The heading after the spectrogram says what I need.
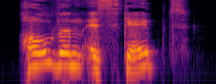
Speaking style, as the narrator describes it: Illich shouted

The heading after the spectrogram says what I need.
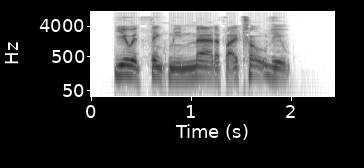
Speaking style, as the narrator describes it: the young king of Sarkarpus said, his voice cracking

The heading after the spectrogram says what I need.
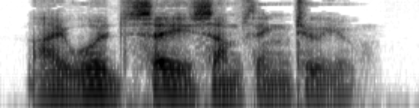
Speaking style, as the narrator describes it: Lawrence said quietly

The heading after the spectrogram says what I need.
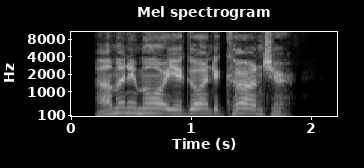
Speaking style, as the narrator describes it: Ildin shouted

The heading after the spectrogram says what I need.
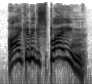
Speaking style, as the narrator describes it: shouted Arthur

